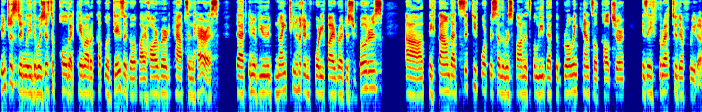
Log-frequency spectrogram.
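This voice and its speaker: In a normal speaking voice, a woman talks at a fairly low pitch and fairly quick pace, with fairly even intonation, very even loudness, and a dry, close sound with no echo. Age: 50s. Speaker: compliance expert. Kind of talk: interview.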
